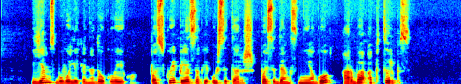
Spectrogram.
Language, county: Lithuanian, Vilnius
